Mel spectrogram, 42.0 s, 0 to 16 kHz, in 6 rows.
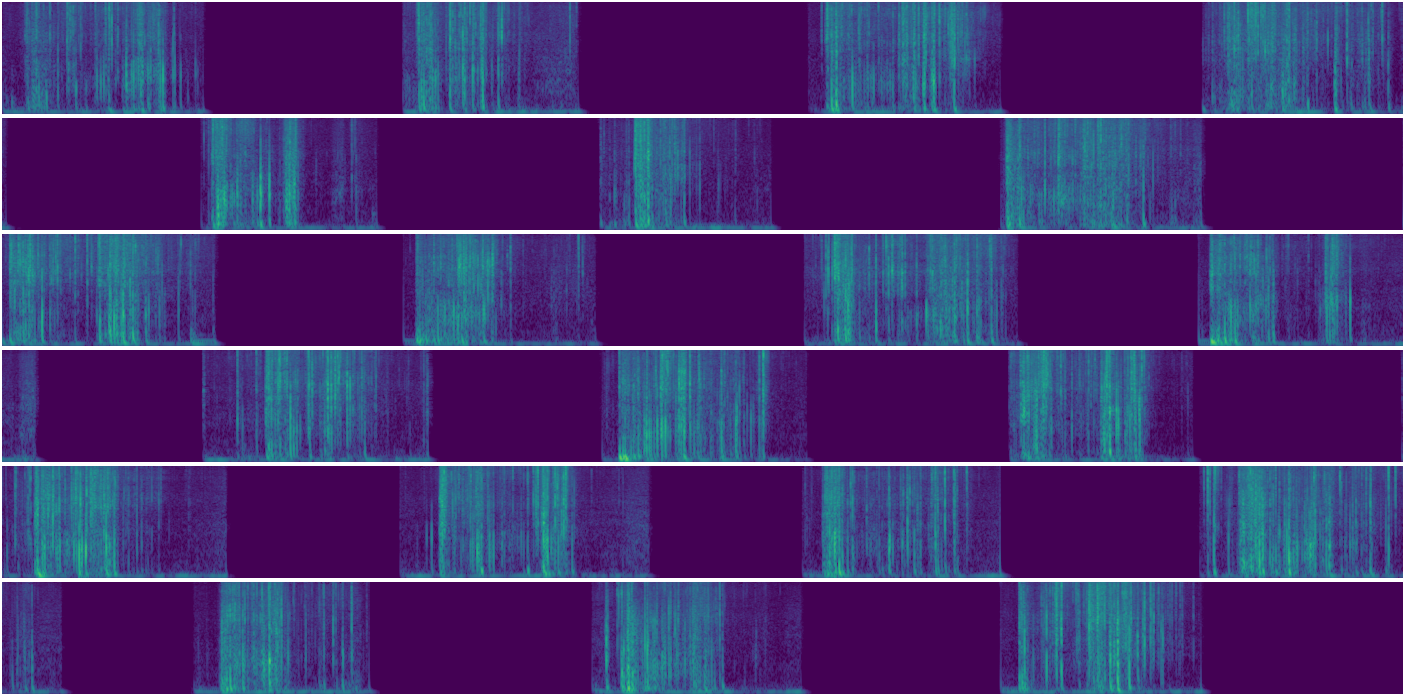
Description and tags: Long Length Walk Snow
Careful/slow walking on a gravel path with little, fresh but cleared Snow, close mic.
Recorded on a Zoom H2 with internal Microphone, slightly Processed with EQ and Compression for closer feel, Compiled from Long Recording.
